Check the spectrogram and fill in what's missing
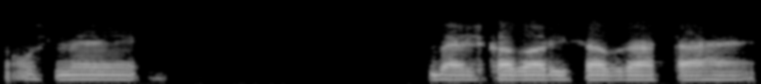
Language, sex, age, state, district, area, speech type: Hindi, male, 30-45, Bihar, Samastipur, urban, conversation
